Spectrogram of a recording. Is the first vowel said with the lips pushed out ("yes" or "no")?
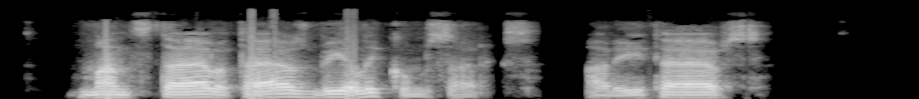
no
